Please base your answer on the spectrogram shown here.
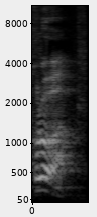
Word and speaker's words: Croix: En 1784 las intendencias bajo el gobierno del virrey Teodoro de Croix, o la Croa, se pronuncia Croa.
